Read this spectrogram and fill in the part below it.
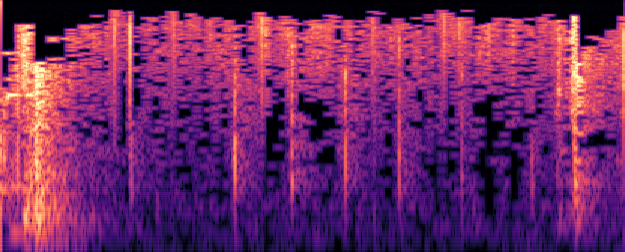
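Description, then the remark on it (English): A door thuds heavily at the start, followed by a steady run of footsteps and light taps crossing the room. No one speaks. “I know, but I've got to shut that door”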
